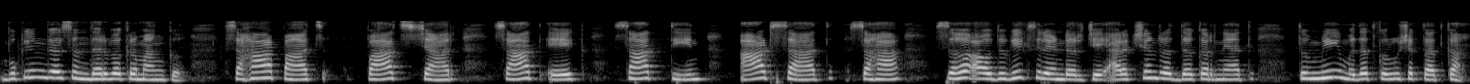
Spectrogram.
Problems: background sounds at intervals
